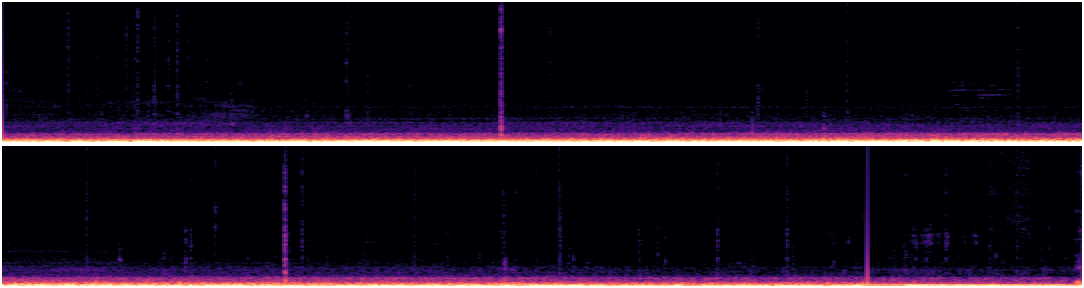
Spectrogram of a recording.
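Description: A car drives along a public road toward the lower entrance of the Coon Bridge Trail, heard from inside as a steady, loud low rumble of engine and tires with occasional small rattles.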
